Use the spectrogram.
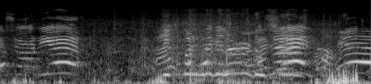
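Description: Children swimming in a small river in Konkan during Ganesh immersion splash water in short, irregular bursts close by, while children's voices and other talk carry on over the splashing.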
